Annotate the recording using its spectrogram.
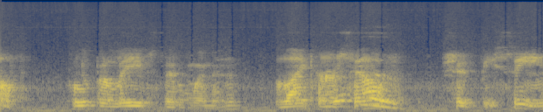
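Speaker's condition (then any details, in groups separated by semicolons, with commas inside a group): Cerebral palsy; uses wheelchair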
